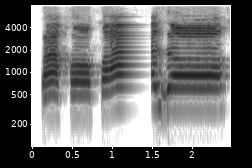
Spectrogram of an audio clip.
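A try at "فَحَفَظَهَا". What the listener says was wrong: Bukan paho, paha.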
